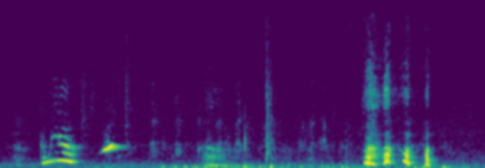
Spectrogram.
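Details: A Boston Terrier puppy zooming, chasing and playing fetch with a ball gives high, yappy barks and a brief rising whine.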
